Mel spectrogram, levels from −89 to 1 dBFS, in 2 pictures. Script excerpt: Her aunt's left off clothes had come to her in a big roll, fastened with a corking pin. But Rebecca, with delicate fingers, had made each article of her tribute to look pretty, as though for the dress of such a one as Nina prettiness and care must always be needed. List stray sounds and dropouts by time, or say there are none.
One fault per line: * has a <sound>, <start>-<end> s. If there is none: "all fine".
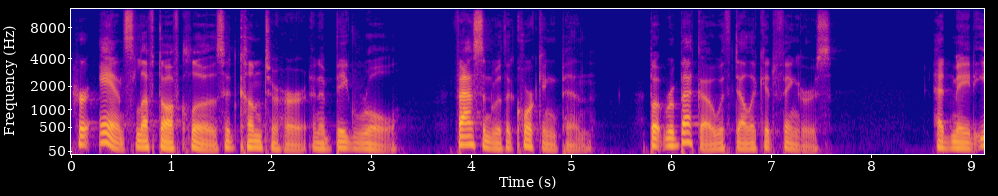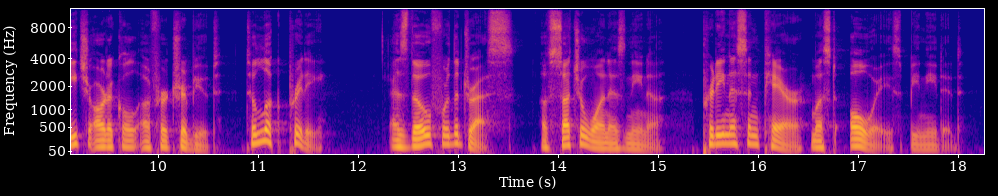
all fine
